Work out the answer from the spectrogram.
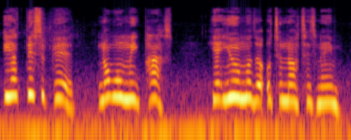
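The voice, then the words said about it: Thick northern English accent. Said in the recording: “they are from the north of England, which is an area with a very thick accent.”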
